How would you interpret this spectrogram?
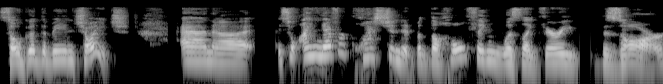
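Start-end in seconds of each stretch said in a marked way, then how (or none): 0.0-1.3 put-on German accent. Retelling how the parents greeted the priest at church, imitating mother's German accent. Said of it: "She talked like this".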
